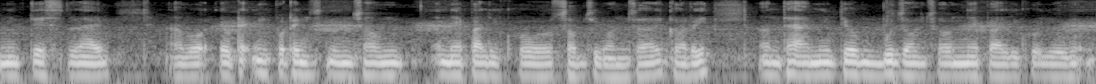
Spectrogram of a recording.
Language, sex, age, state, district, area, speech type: Nepali, male, 18-30, West Bengal, Kalimpong, rural, spontaneous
